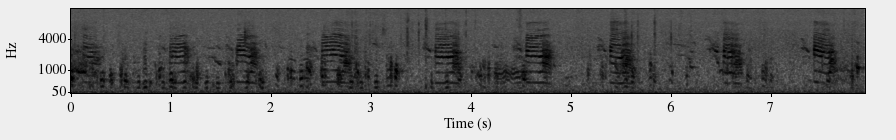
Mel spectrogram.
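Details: Chickens giving a busy run of loud, harsh, stacked clucks and squawks, about one a second and irregularly spaced, with softer clucking between them.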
